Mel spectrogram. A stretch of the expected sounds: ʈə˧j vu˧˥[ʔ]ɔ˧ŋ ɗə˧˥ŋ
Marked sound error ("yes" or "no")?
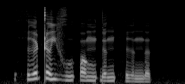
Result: no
